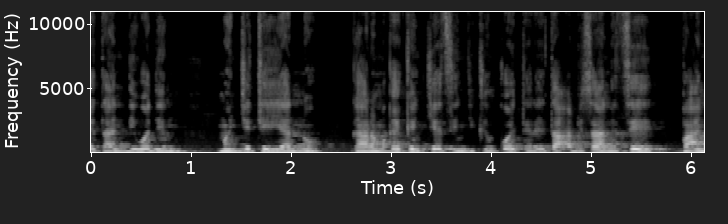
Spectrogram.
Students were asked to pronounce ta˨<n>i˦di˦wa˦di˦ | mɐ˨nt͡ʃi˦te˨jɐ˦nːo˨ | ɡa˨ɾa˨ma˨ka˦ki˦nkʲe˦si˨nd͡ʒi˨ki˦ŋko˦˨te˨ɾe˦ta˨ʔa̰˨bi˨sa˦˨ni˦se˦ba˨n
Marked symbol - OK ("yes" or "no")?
yes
